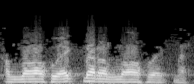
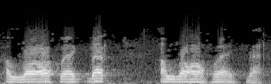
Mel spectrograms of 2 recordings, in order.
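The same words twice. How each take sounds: First: The two phrases run together without stopping. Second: There is a stop between the two phrases. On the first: The speaker calls it right. "it must be said together" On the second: The speaker calls it wrong. "Mustn't make waqf"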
